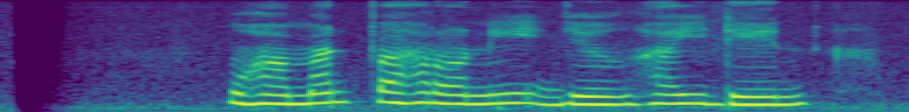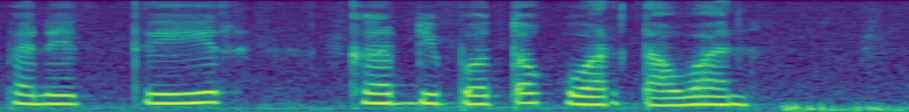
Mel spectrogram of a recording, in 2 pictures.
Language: Sundanese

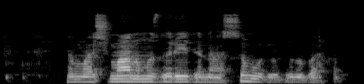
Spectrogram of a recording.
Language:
Pashto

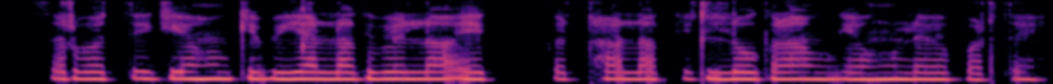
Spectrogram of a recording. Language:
Magahi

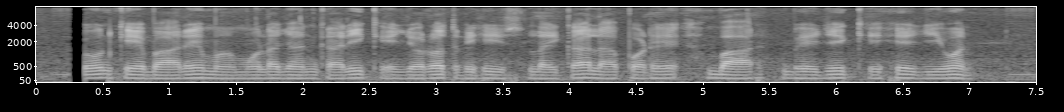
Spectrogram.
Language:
Chhattisgarhi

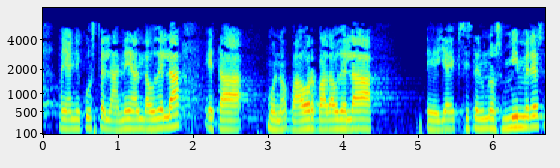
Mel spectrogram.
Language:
Basque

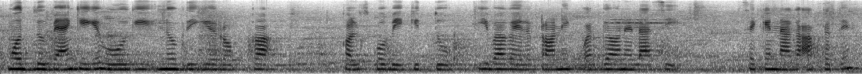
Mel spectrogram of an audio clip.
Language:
Kannada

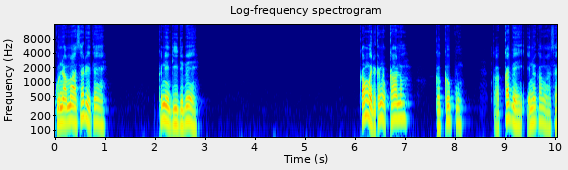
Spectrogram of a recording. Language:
Tula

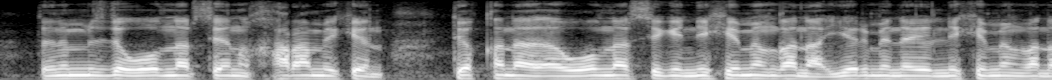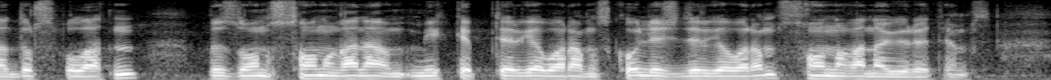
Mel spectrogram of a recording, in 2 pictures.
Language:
Kazakh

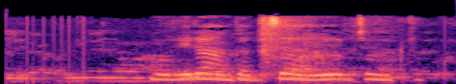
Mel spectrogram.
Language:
Kinyarwanda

